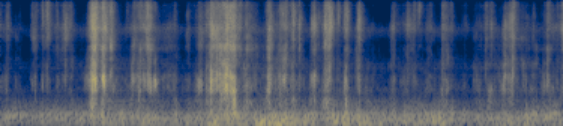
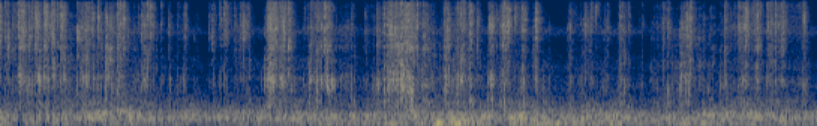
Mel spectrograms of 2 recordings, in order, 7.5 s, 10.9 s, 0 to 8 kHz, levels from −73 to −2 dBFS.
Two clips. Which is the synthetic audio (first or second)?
first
